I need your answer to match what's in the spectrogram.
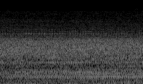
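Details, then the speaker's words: Yamaha NMAX scooter at idle: steady raspy mid-pitched whirring with no knocks, plus exhaust and CVT noise. This rough croaking tone is built-in character that oil cannot smooth out. Normal. "Juga ada beberapa bagian yang ya memang ciri suaranya kasar, yang nggak bisa diperhalus oleh oli. Kayak suara ini NMAX ini, suara kroak ini nggak iso."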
